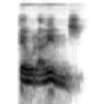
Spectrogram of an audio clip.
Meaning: plural of teuladí
- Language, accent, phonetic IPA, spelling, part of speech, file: Catalan, Valencia, [tew.laˈðins], teuladins, noun, LL-Q7026 (cat)-teuladins.wav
